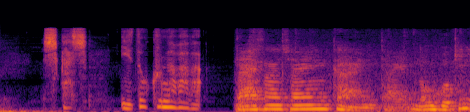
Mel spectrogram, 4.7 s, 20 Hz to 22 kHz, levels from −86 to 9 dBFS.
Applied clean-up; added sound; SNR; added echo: neural mask model Resemble Enhance denoiser.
